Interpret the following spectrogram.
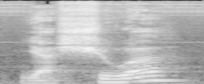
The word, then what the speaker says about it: Yahshua: And that name is Yahshua or Yahushua or Yeshua. Those are the three ways that I've heard it pronounced, and so I'm going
